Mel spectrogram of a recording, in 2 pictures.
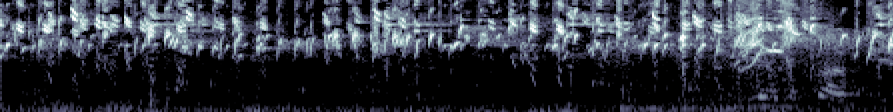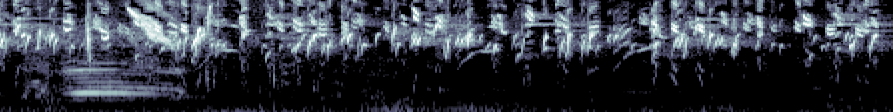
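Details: A female European goldfinch twitters to push a young goldfinch to sing; dense high chirping runs throughout, and about midway a lower, drawn-out whistled sound with stacked harmonics briefly overlaps before the chatter carries on.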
